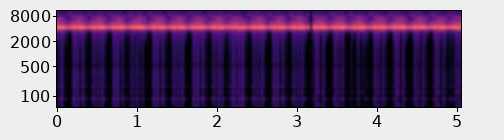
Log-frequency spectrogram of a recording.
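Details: Summer-night crickets in a moonlit farm meadow, their shrill continuous chirping throbbing in a regular rhythm of roughly four pulses each second, nothing else audible.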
